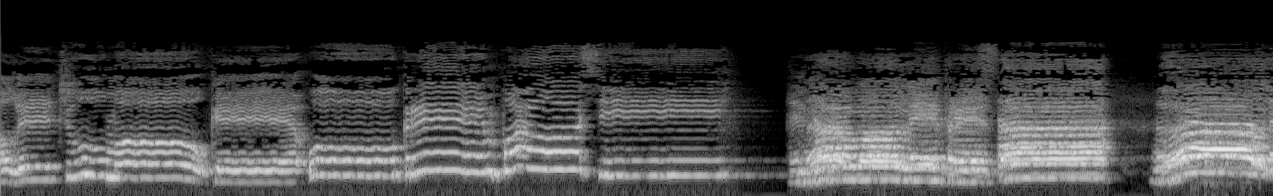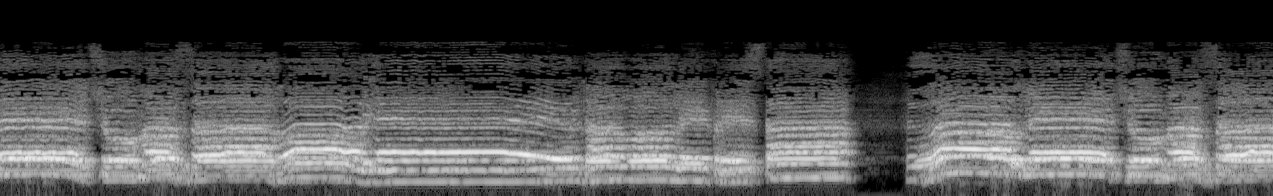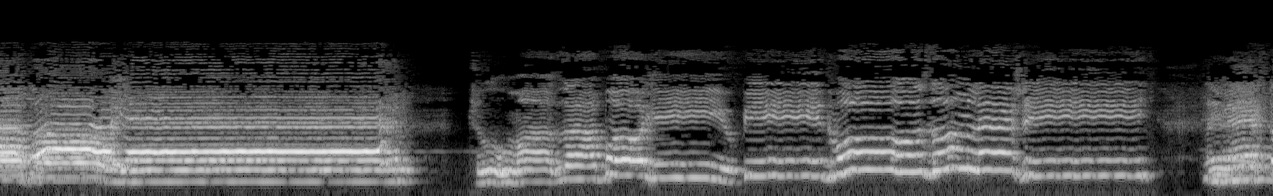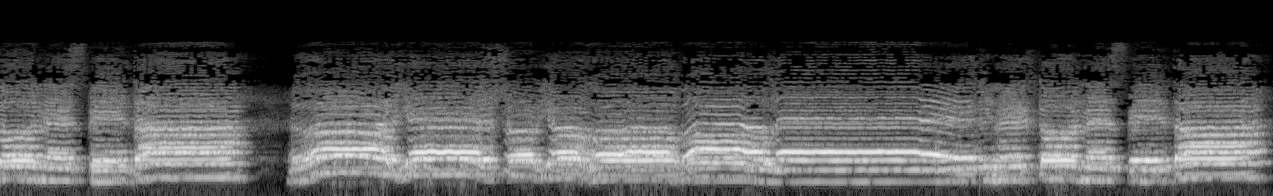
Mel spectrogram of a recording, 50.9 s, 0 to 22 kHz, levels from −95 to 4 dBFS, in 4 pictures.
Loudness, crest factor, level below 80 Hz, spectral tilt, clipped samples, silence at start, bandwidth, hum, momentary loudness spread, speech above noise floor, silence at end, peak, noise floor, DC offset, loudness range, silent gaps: -11 LUFS; 12 dB; -70 dBFS; -5 dB/octave; under 0.1%; 0 s; 8 kHz; none; 16 LU; 39 dB; 0.05 s; 0 dBFS; -57 dBFS; under 0.1%; 10 LU; none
